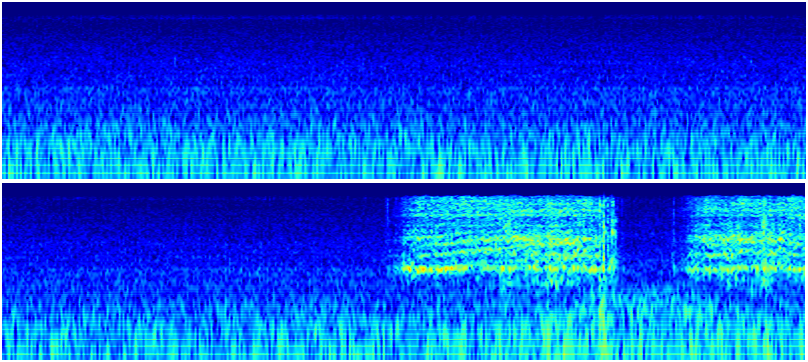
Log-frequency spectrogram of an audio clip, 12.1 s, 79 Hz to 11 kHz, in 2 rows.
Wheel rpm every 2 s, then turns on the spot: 0, 0, 0, 0, 60, 80.
none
